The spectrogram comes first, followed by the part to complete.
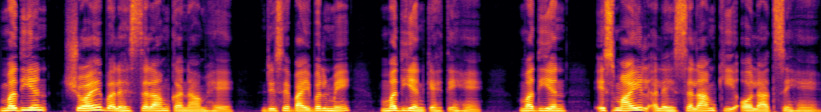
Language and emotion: Urdu, neutral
